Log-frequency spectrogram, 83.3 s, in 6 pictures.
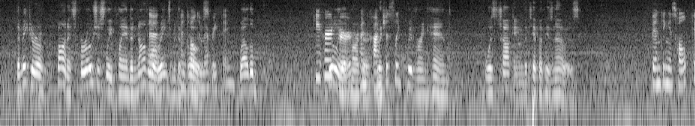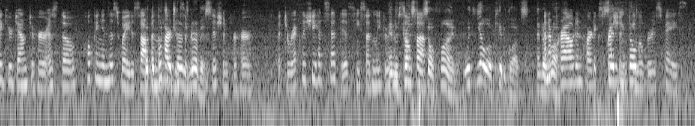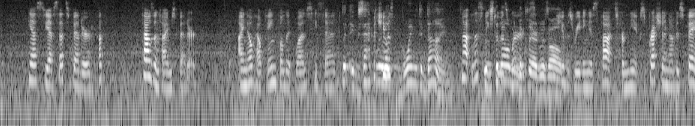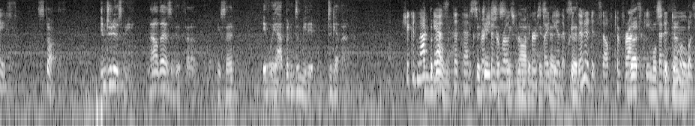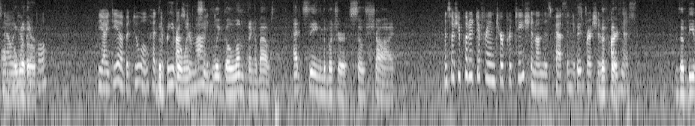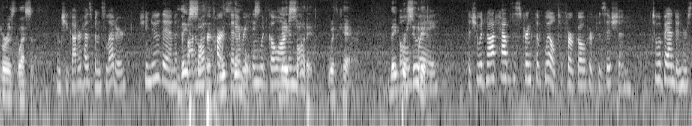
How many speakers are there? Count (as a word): two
